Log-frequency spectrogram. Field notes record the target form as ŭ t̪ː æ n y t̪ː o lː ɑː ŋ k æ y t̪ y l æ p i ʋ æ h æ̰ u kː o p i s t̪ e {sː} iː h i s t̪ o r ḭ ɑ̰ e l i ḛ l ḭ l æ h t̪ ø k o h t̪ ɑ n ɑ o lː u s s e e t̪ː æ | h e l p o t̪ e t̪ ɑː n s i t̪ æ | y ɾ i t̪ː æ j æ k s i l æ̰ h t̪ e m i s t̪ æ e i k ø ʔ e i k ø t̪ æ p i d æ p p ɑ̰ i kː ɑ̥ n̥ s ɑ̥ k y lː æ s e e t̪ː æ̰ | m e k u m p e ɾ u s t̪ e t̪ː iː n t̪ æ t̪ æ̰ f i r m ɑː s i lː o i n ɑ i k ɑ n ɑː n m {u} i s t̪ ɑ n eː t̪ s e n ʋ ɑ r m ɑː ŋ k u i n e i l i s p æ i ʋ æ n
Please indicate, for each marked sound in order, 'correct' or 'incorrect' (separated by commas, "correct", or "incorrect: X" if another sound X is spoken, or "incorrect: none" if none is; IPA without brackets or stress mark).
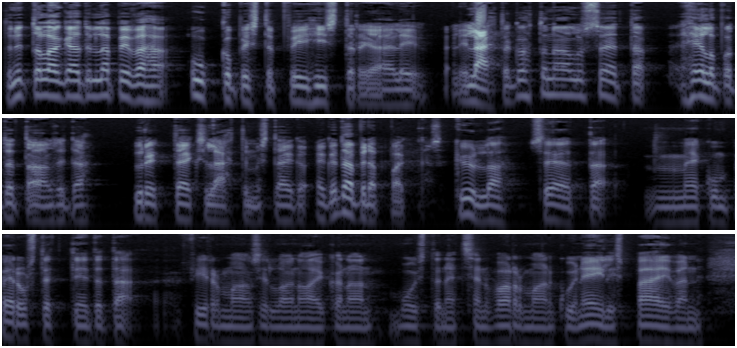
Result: incorrect: fː, correct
